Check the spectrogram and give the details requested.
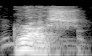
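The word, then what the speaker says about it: Grusch: believe that David I don't know how to pronounce his last name k k Crush grush grush yes I think he's telling us the truth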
